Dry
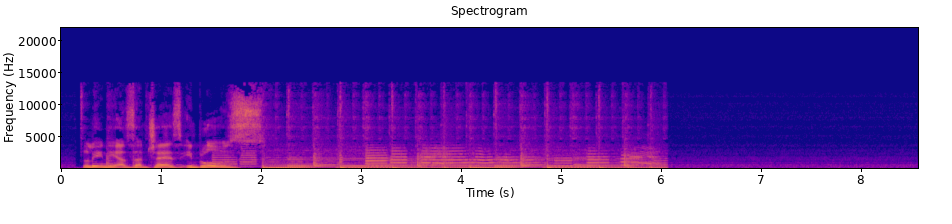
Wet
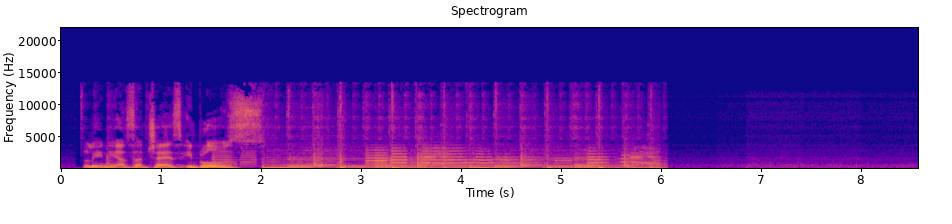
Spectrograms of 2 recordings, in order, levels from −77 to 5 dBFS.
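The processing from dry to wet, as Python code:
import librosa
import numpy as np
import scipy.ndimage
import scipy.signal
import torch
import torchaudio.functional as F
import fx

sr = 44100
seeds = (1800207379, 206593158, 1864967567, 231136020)

y = fx.tremolo_random(x, sr, seeds[0], hz=3.5, depth_pct=55)
y = fx.env_flatten(y, sr, amount_pct=70, at=(2.07, 2.63))
y = y * librosa.db_to_amplitude(6.0)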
